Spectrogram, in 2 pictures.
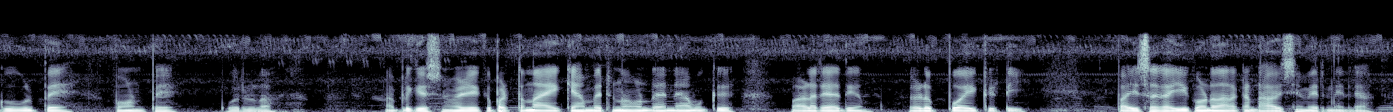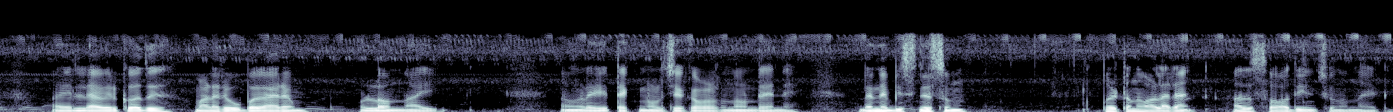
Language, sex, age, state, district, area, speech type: Malayalam, male, 18-30, Kerala, Palakkad, urban, spontaneous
